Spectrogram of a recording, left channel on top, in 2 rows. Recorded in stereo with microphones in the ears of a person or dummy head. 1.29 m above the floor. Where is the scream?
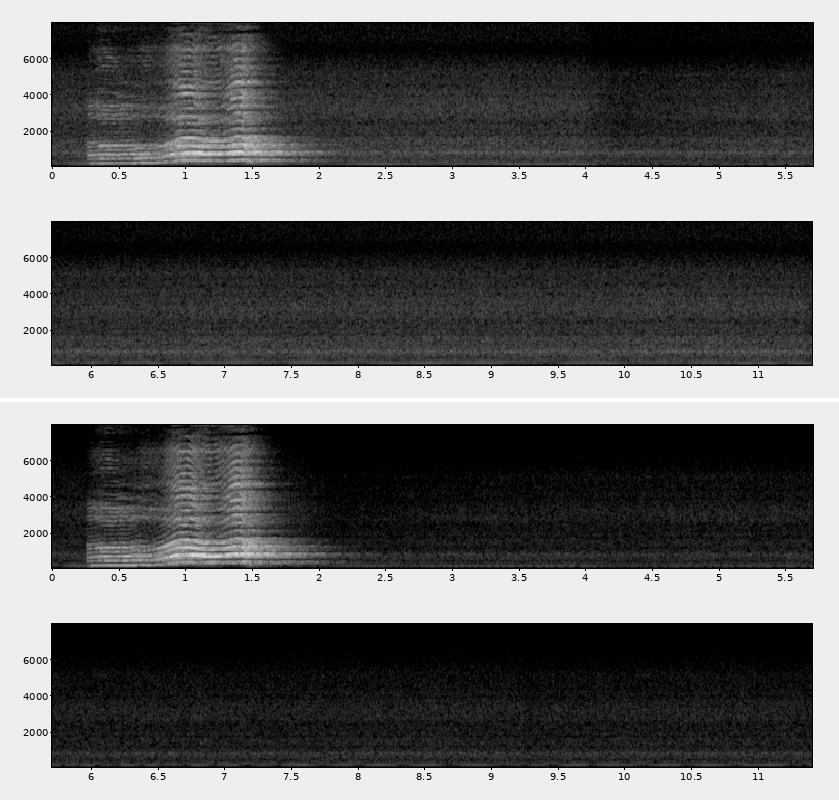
20° right (ahead or behind), 1.0 m; by 1.6 s 65° right (ahead or behind), 1.0 m.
